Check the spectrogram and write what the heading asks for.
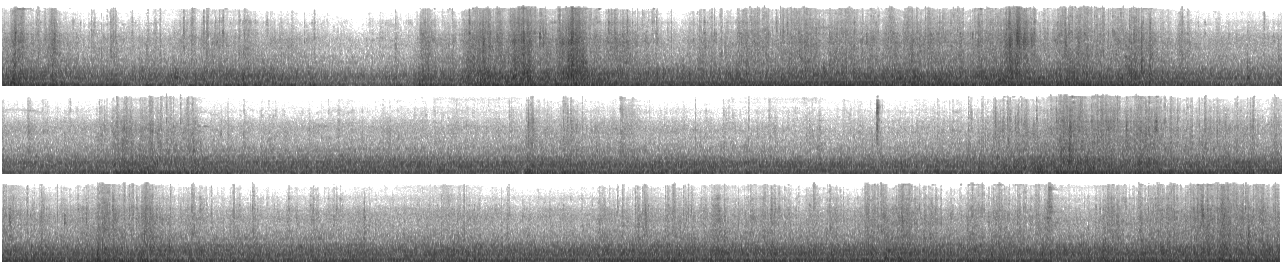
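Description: Four-wheel-drive vehicle crawling along a rough, rocky dirt trail: the engine runs steadily under tyre and suspension noise, with several sharp knocks and rattles as it goes over bumps.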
